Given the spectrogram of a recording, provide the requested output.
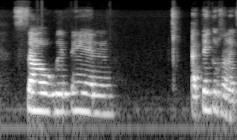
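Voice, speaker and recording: Here a woman speaks at a medium pitch. She talks in a St. Louis accent. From St. Louis, Missouri, US Midwest. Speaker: business consultant and grant writer. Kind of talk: podcast interview. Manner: energetic.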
